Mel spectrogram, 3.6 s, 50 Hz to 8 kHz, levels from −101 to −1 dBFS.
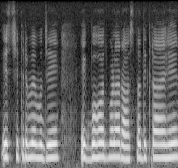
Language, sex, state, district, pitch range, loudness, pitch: Hindi, female, Madhya Pradesh, Bhopal, 235-245 Hz, -14 LUFS, 240 Hz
